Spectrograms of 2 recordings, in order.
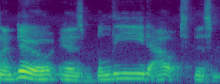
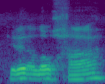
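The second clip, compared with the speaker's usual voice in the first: ordinary delivery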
